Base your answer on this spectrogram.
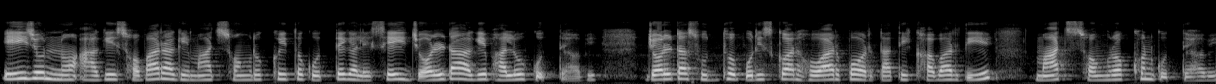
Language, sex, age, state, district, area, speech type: Bengali, female, 18-30, West Bengal, Purba Medinipur, rural, spontaneous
